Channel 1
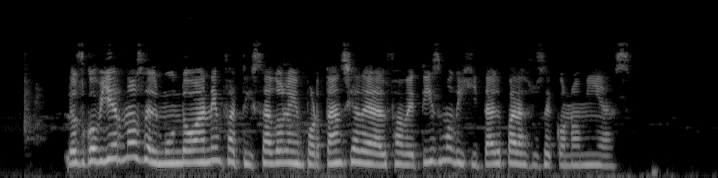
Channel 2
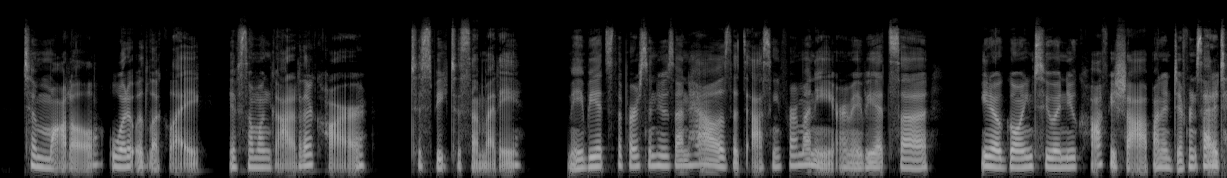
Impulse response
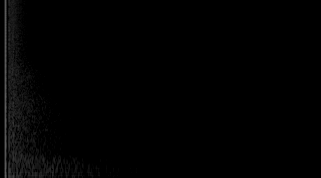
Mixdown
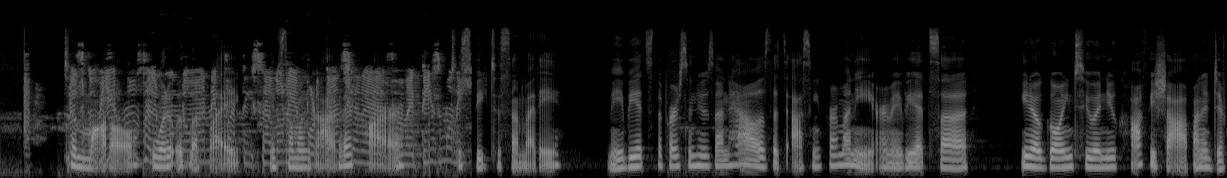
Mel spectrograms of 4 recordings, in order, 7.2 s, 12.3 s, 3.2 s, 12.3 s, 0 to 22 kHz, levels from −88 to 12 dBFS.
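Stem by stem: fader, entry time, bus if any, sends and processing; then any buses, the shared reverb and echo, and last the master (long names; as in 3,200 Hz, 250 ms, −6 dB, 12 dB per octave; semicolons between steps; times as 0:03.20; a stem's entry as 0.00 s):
+1.0 dB, 0.00 s, muted 0:04.71–0:06.67, no send, downward compressor 6 to 1, threshold −36 dBFS, peak gain reduction 16.5 dB; sample-and-hold tremolo, depth 90%; every bin compressed towards the loudest bin 4 to 1
−9.5 dB, 0.40 s, send −23.5 dB, high-shelf EQ 4,000 Hz −10.5 dB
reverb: on, pre-delay 5 ms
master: high-pass filter 88 Hz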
